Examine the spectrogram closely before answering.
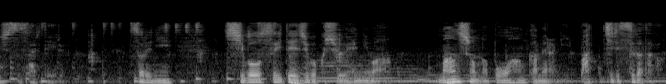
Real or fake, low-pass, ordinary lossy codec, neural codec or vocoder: real; 7.2 kHz; none; none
